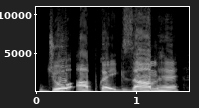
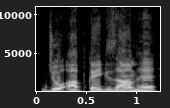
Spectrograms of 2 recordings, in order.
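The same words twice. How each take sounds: The two takes are said the same way.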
